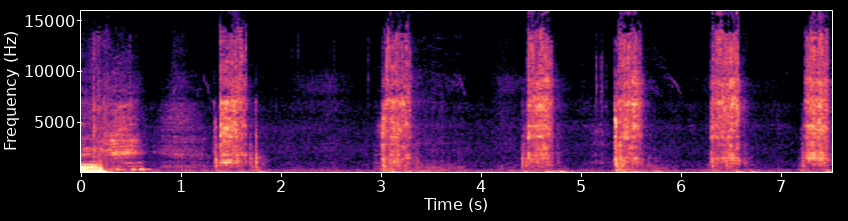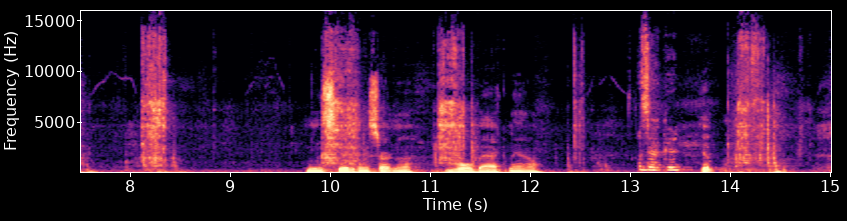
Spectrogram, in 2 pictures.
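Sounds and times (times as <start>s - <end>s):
hand tool turning chain adjuster: 1.3s - 1.8s, 3.0s - 3.4s, 4.4s - 5.6s, 6.3s - 8.5s, 9.9s - 11.6s, 14.0s - 14.6s.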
